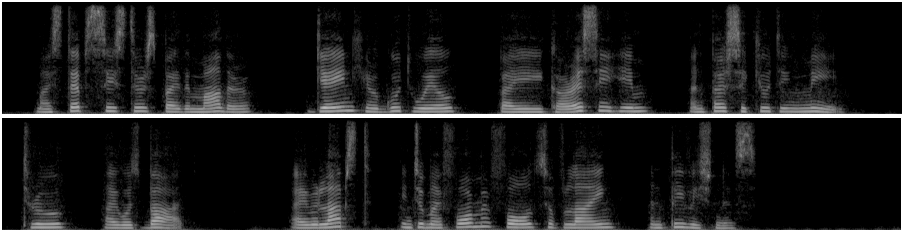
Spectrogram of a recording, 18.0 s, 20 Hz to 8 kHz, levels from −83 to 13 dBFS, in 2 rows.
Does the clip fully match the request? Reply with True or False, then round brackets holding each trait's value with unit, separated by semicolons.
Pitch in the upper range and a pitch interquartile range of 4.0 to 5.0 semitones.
False (230 Hz; 2.9 semitones)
